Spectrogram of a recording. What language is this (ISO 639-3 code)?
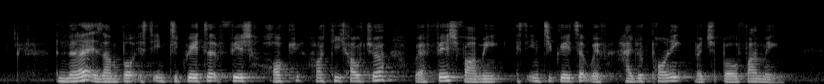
eng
